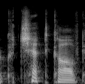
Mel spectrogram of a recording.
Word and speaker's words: Kochetkov: It's Pyotr Kochetkov comes in, the rookie from Russia, and he played very, very good.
